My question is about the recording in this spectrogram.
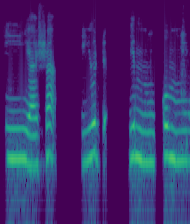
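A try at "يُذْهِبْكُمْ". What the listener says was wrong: Ini hibkum, bukan himkum, tapi hibkum wa ya'ti bi khalqin. hibkum bukan himkum.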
